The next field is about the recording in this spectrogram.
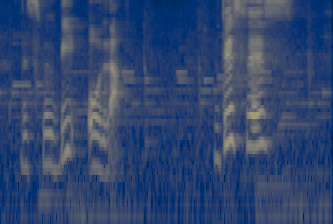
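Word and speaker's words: hola: this is a the H is always silent in Spanish a a and the example with h is Ola Ola we don't pronounce the exact sound of H this will be Ola this is e this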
